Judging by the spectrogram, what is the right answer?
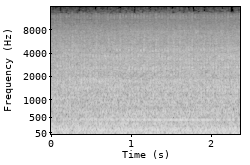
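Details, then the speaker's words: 2021 Ford Ranger 2.2 diesel after replacing the drive belt, tensioner, idler bearing, clutch fan, glow plug and coolant: smooth, steady idle with no squeal, chirp or rattle; the tensioner and belt are now quiet where they were noisy before. "So tahimik na yung under niya mga boss no. Hindi na siya maingay yung tensioner niya at yung belt."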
